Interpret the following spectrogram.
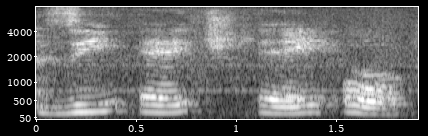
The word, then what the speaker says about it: Zhao: Jao? Is that right? Z-H-A-O. Jao. Tell us what the correct pronunciation is.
